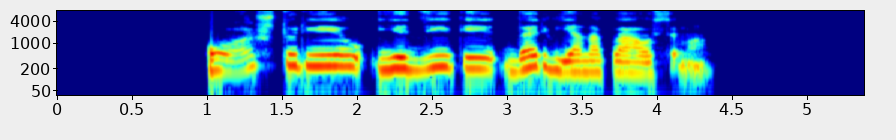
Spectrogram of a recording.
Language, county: Lithuanian, Vilnius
